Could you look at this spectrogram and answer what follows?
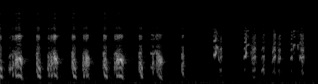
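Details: Tethered decoy chukar partridge calling during a hunt in Şırnak: a fast series of harsh, clucking chuk notes, about five a second, then a brief pause and a higher, quicker run.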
